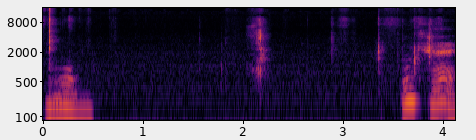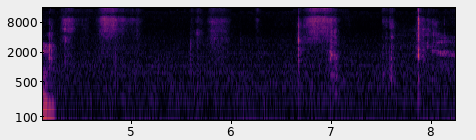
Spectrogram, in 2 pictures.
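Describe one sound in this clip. Cards slide and tap softly onto a cloth.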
